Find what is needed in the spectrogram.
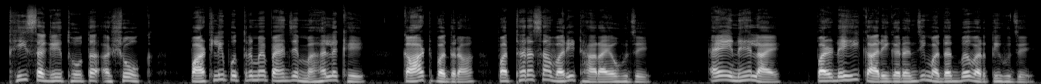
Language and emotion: Sindhi, neutral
